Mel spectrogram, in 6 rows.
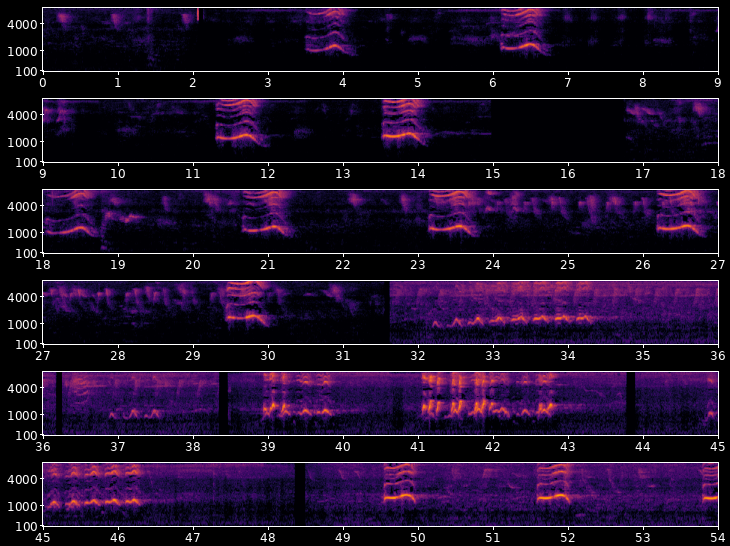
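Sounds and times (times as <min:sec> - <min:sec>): bird chirps and warbling: 0:03.5 - 0:04.2, 0:04.9 - 0:06.8, 0:11.2 - 0:12.5, 0:13.5 - 0:14.5, 0:16.8 - 0:21.4, 0:22.8 - 0:40.0, 0:41.0 - 0:43.8, 0:44.8 - 0:46.9, 0:48.6 - 0:54.0
wavy whistled bird call: 0:03.5 - 0:04.2, 0:05.6 - 0:06.8, 0:11.3 - 0:12.0, 0:13.5 - 0:14.3, 0:17.7 - 0:19.4, 0:20.4 - 0:21.4, 0:23.0 - 0:24.4, 0:26.0 - 0:28.3, 0:29.4 - 0:30.2, 0:31.7 - 0:38.3, 0:38.9 - 0:40.0, 0:41.0 - 0:43.3, 0:44.8 - 0:46.6, 0:49.4 - 0:54.0.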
